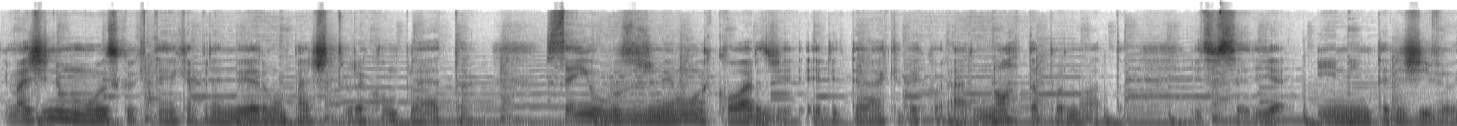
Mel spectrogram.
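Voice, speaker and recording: A man with a fairly low voice delivering a scripted, persuasive pitch for lessons. Faint music runs underneath him throughout. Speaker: English teacher. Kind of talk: promotional pitch and explanation.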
